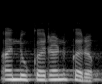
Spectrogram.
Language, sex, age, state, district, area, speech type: Goan Konkani, female, 30-45, Goa, Bardez, urban, read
